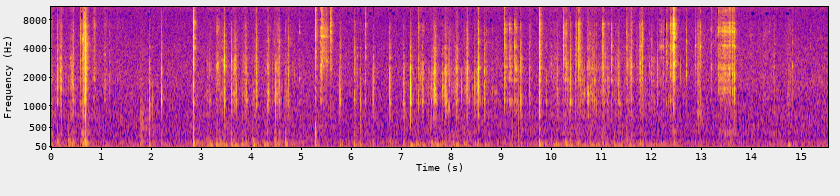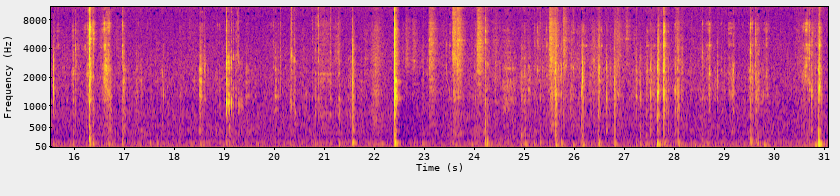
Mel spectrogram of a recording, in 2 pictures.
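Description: Irregular light clicks and taps of hands handling the plastic housing, antenna boards and aluminium-heatsinked circuit board of a ZTE 5G router as it is taken apart, with one sharper knock about two thirds of the way through.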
